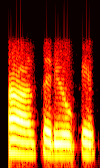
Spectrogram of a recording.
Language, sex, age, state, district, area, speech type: Tamil, female, 30-45, Tamil Nadu, Chennai, urban, conversation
